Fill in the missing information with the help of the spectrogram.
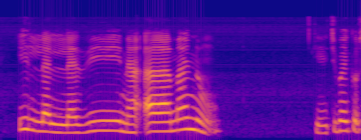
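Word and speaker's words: إِلَّا الَّذِينَ: walau Innalillahi sanalah khusus innalladzina a manual sini di sini ya selalu murai tersilap Hai Adit ukare alif lam ini dengan elemen Nah Tapi bacanya sebenarnya ialah Ilal ladzina amanu Ayo kita coba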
